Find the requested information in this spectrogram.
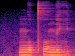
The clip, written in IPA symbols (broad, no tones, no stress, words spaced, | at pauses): ŋo pʰoŋeʎ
